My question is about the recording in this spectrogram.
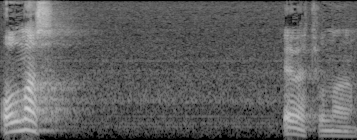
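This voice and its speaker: A man giving impassioned political commentary in a TV studio, his voice rising to shouts. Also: medium pitch, big pitch swings, takes it slowly, reverberant, long reverb tail.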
